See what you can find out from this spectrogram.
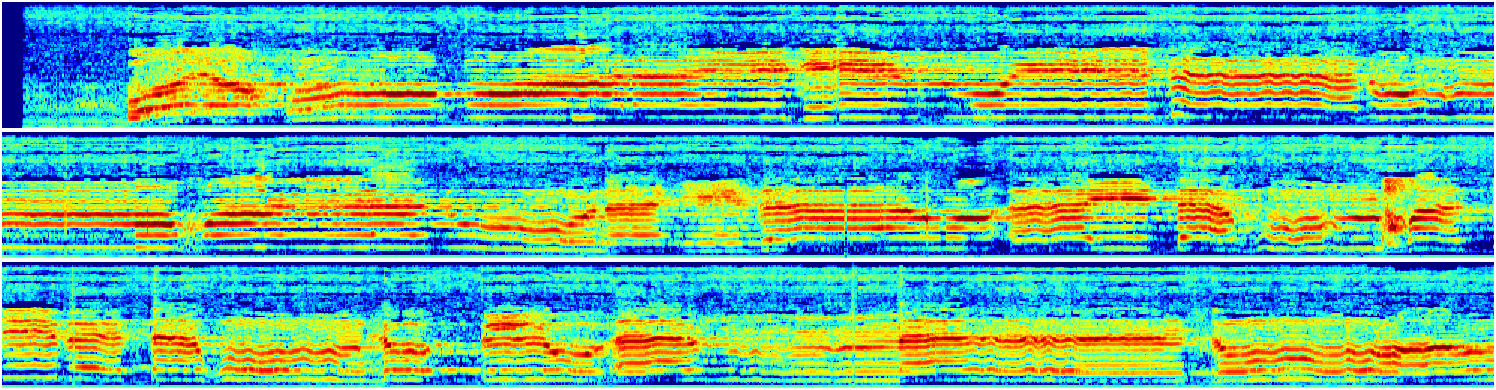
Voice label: تلاوتی زیبا از سوره انسان; آیه 19 20

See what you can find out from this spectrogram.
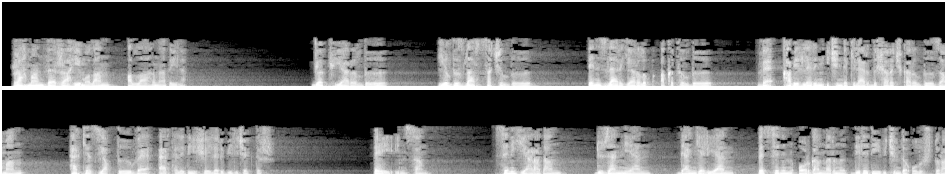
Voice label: ترجمه گویای ترکی استانبولی; سوره انفطار

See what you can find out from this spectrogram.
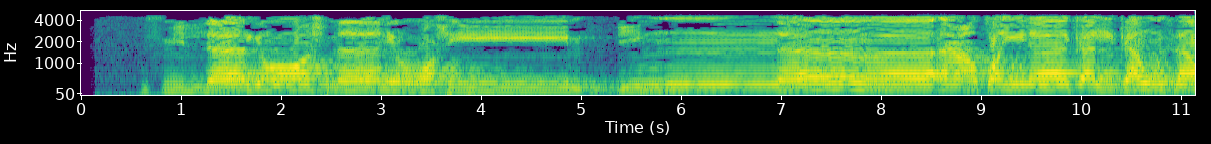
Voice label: ترتیل قاری هندی سوره کوثر

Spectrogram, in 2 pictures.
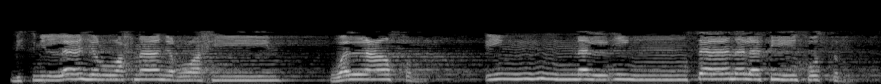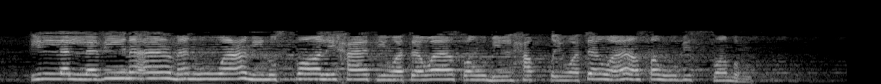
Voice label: ترتیل; یحیی حوی; سوره عصر

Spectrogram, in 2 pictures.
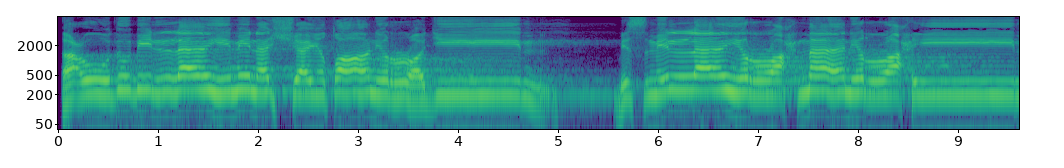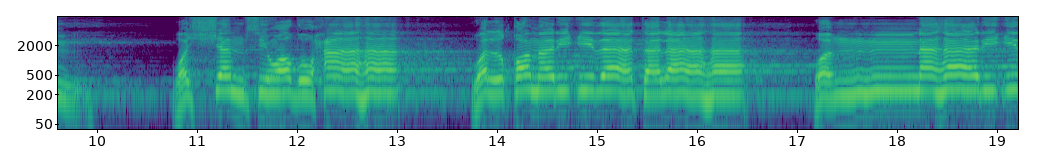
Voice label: ترتیل سوره مبارکه شمس

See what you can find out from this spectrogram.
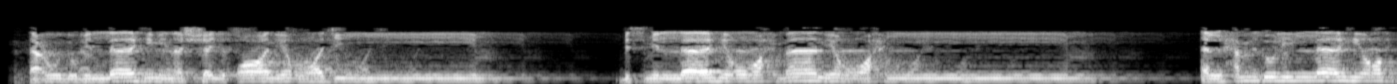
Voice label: ترتیل; عبدالله الکندری; سوره حمد

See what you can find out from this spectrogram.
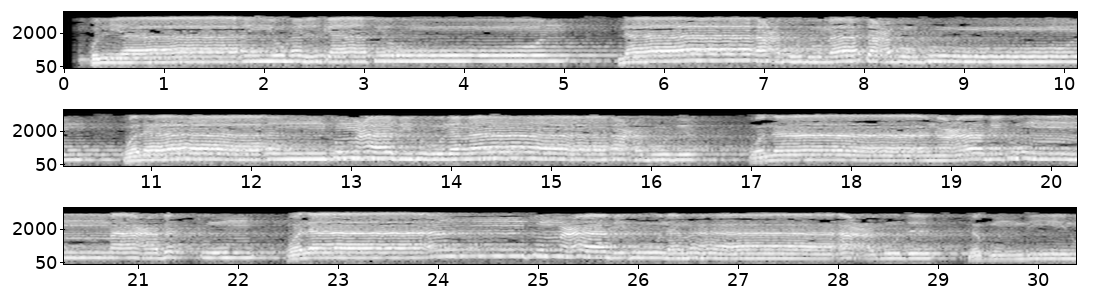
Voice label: ترتیل سوره کافرون

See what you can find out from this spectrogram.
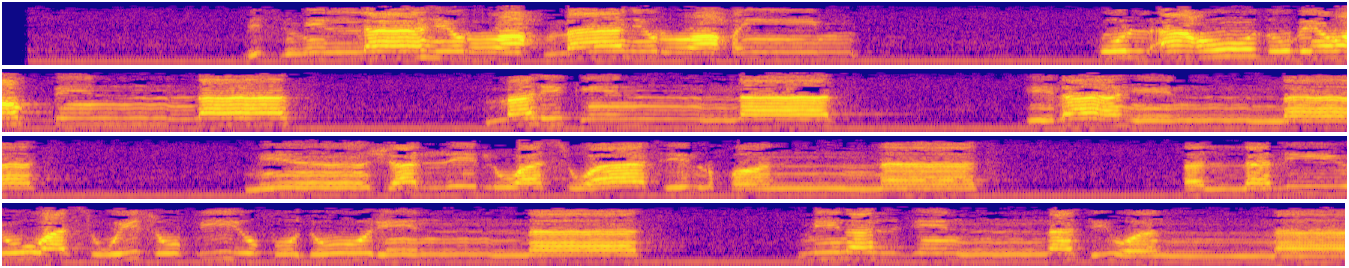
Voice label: ترتیل قرآن کریم سوره ناس; محمود شحات انور

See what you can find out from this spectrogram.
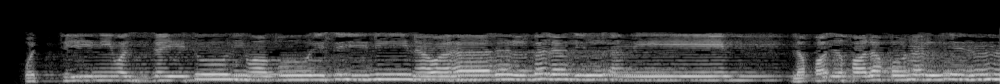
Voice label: ترتیل سوره تین; صلاح بوخاطر

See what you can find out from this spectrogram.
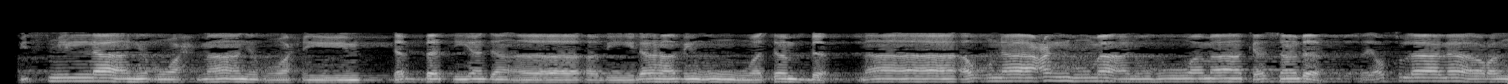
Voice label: ترتیل; عبدالله الکندری; سوره مسد

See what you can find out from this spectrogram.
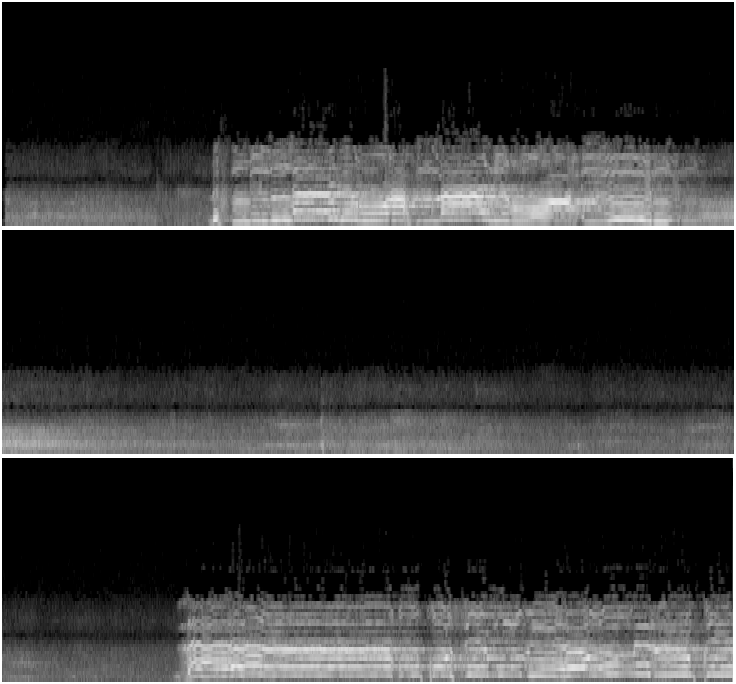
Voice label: تلاوت زیبای سوره مبارکه قیامت; استاد عبدالباسط; از ابتدای سوره

